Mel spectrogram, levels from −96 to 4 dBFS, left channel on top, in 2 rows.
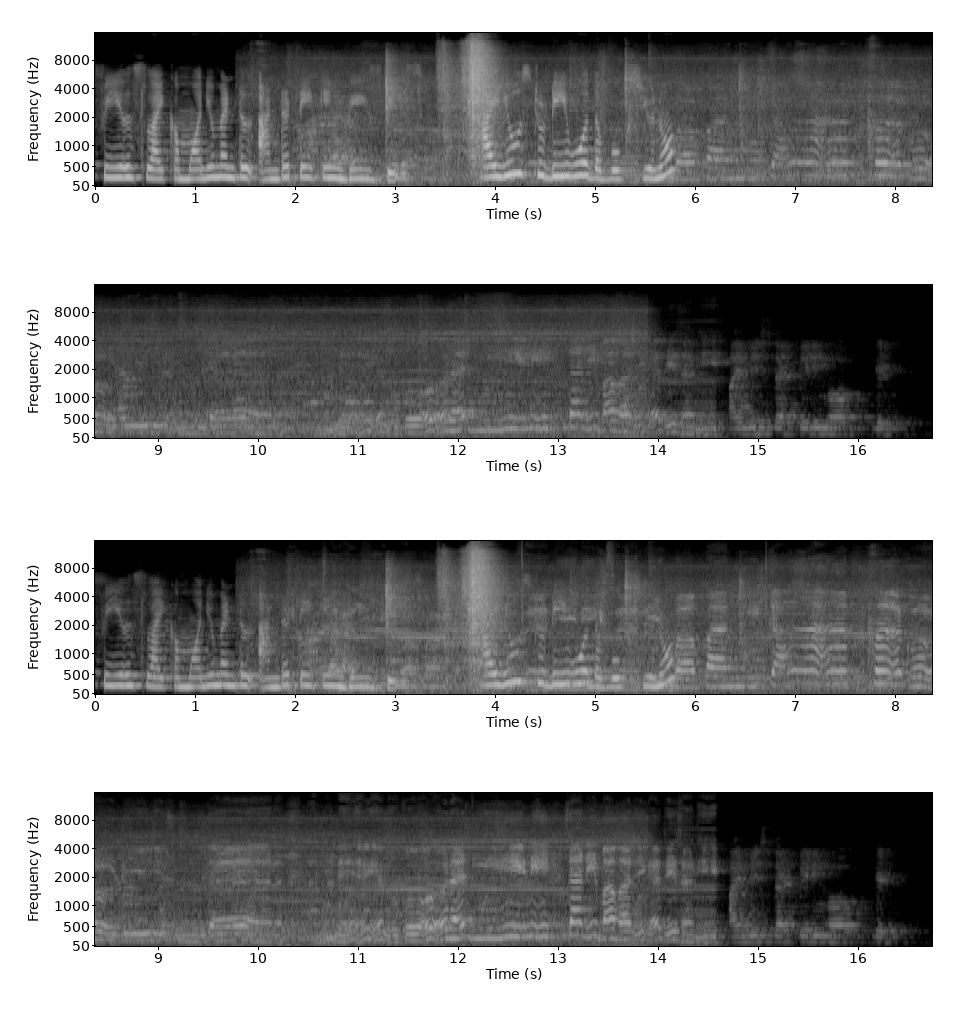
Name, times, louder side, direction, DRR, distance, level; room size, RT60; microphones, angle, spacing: voice 1, 0.0-3.3 3.9-5.8, left 4 dB, 35° left, 17 dB, 0.3 m, -30 dB
sound 1, 1.4-13.9, left 1 dB, 15° left, 1.6 m, -39 dB
sound 2, 1.9-14.6, right 4 dB, 55° right, 0.6 m, -43 dB
voice 2, 7.2-8.4 9.0-11.3 12.0-14.0 14.7-16.3, equal, 5° right, -6 dB, 4.2 m, -56 dB
14.0 x 4.7 x 7.0 m, 0.77 s
head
